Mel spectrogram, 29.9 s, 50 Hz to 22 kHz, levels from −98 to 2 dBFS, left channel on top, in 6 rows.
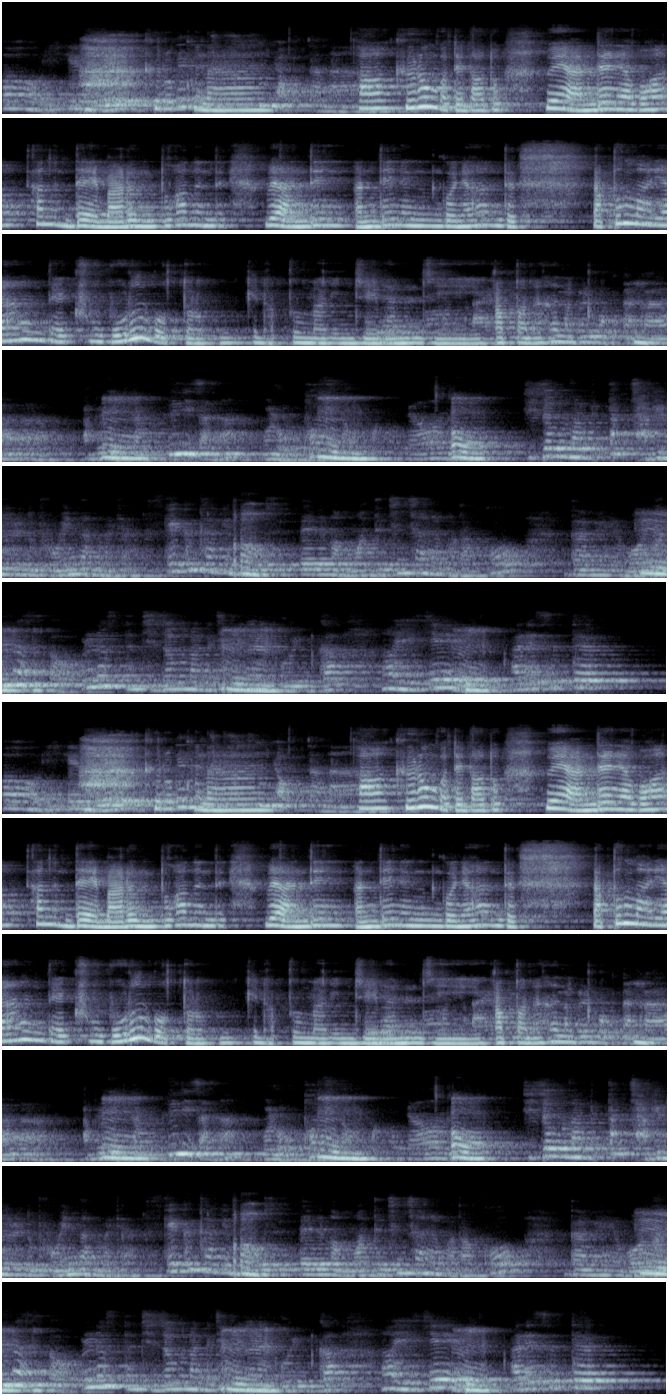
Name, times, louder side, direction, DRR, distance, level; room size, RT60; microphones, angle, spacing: voice 1, 0.0-1.0 1.3-1.6 1.9-2.9 12.7-15.3 15.6-17.6 18.0-18.4 19.0-28.5 28.8-29.4, right 1 dB, 50° right, -2 dB, 6.9 m, -30 dB
voice 2, 0.6-2.0 2.7-14.3 14.7-14.9 15.7-16.1 17.3-17.8 18.3-18.7 21.7-22.0 24.7-25.1 26.6-27.0 28.4-28.6, right 1 dB, 10° right, 9 dB, 0.4 m, -22 dB
16.5 x 9.8 x 8.3 m, 1.3 s
head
